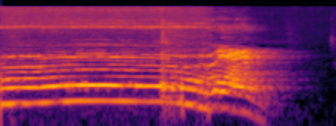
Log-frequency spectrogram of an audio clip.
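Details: Molly, a rescued Labrador, howls along with a trombone as a sixth-grade boy practises his first notes at home; a long steady tone with rich harmonics holds, then bends and breaks into a wavering rising-falling howl before fading out indoors.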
